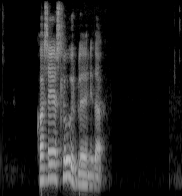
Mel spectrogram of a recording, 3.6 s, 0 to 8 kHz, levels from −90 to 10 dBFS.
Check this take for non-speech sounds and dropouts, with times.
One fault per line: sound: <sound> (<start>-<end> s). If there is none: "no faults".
no faults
